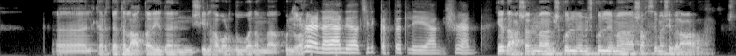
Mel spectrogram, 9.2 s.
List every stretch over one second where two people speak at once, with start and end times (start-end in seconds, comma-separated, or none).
none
